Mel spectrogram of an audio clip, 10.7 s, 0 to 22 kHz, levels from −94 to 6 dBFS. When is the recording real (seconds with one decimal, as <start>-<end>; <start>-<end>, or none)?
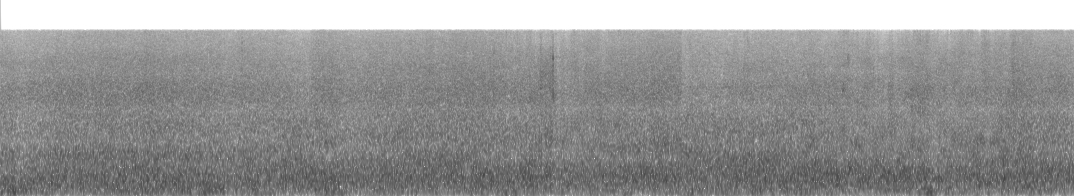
0.0-5.3; 6.2-8.3; 10.1-10.7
